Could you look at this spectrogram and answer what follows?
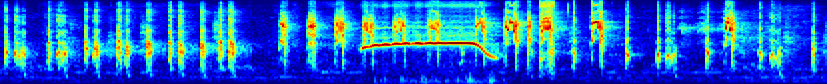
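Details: Chukar partridge kept for hunting, from Ishkoshim, pours out rapid repeated chuck notes at about three per second. A loud level whistle breaks in midway, then the clucking resumes.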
